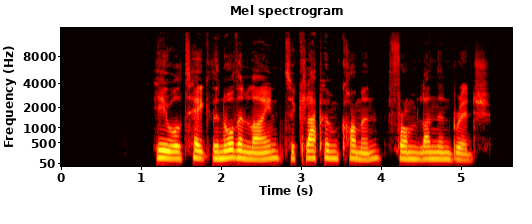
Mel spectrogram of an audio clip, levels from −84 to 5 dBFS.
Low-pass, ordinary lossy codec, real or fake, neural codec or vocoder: 14.4 kHz; none; fake; vocoder, 48 kHz, 128 mel bands, Vocos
